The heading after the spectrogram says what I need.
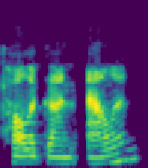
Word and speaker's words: Paula Gunn Allen: collection in anthology by paula gunn allen that's polygon allen and gunn is spelled with two n's and the title of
